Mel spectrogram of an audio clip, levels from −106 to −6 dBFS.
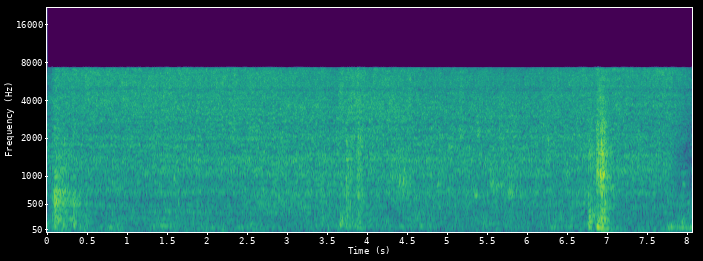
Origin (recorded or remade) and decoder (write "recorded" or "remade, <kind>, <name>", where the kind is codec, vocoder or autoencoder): remade, vocoder, WaveNeXt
